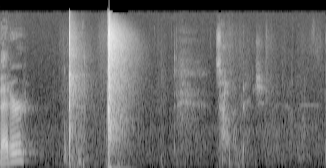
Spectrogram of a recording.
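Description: A short click, then about half a second later a loud sharp crack that fades out over about half a second.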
